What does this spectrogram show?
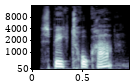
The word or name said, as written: SPEKTROGRAM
